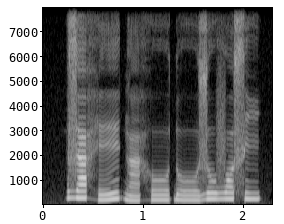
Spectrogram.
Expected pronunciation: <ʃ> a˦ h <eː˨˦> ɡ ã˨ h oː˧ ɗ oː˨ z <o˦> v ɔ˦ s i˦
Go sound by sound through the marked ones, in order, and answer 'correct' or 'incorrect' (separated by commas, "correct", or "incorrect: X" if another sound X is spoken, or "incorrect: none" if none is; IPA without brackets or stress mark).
incorrect: z, correct, correct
